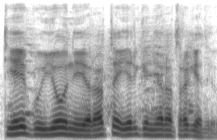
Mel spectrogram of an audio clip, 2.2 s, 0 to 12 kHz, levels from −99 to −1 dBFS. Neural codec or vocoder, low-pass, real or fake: none; 10.8 kHz; real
